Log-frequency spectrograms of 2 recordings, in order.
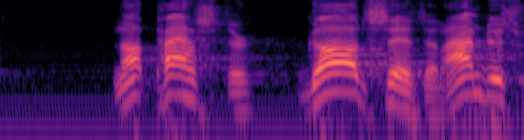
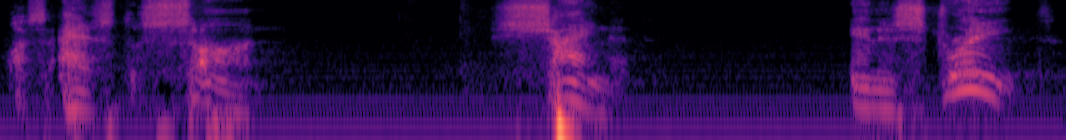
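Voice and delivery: hushed whisper; 5 dB quieter, slower than usual. Acted. Sudden drop after loud build.

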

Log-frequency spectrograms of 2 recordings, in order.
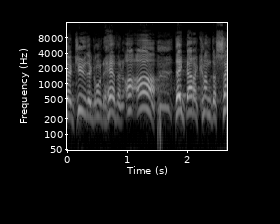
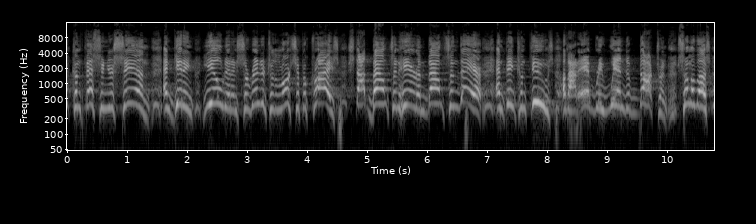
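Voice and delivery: high, driving, full-force preaching; relentless raised pulpit cadence; urgent exhortation; 6 semitones higher, 5 dB louder than usual. Real, not acted. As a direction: press the congregation hard to change.

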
